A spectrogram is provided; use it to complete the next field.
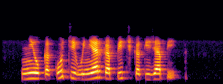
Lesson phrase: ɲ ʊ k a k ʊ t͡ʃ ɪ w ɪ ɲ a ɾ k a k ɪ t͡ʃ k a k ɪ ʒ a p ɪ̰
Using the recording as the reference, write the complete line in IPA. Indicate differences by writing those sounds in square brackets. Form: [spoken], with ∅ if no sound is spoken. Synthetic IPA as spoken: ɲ ʊ k a k ʊ t͡ʃ ɪ w ɪ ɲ a ɾ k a [p] ɪ t͡ʃ k a k ɪ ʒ a p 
